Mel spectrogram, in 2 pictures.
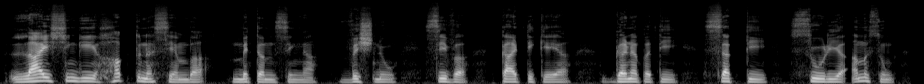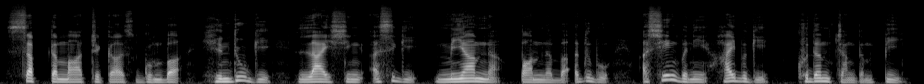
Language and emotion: Manipuri, neutral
